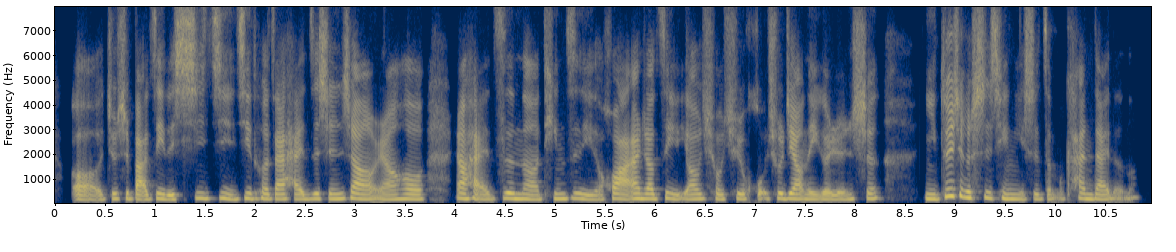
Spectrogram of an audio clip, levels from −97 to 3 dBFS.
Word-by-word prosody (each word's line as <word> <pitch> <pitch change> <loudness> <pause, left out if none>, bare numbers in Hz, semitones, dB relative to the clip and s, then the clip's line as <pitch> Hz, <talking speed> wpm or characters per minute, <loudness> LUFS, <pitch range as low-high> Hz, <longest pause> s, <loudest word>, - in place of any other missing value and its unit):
呃 175 0 -1
就 195 +3 -2
是 210 +1 -2
把 185 -2 +3
自 180 - -7
己 210 -2 +2
的 175 -2 +3
希 185 +5 0
冀 210 -2 -2
寄 200 +4 0
托 205 0 -1
在 195 0 +2
孩 195 -1 -1
子 195 +2 0
身 200 0 0
上， 210 -3 +2
然 180 - 0
后 190 -1 +1 0.3
让 215 - +3
孩 95 - 0
子 220 - +1
呢 190 -3 +1
听 200 +2 -2
自 215 +1 -3
己 180 -3 0
的 170 +1 -5
话， 210 +3 +3
按 210 0 +4
照 200 -1 +3
自 195 +3 -4
己 195 -4 -1
的 - - -8
要 190 +1 0
求 200 -1 -3
去 195 +2 -3
活 195 +2 -4
出 210 +1 0
这 210 +1 +4
样 195 - +2
的 95 - 0
一 90 - -1
个 90 0 +1
人 90 - -1
生。 210 +2 -3 0.4
你 195 -2 +1
对 295 +12 +5
这 - - +1
个 245 - +5
事 235 0 -1
情 210 -3 0
你 190 -1 -2
是 190 +1 -4
怎 185 0 -5
么 205 - -13
看 195 +1 -2
待 185 -2 0
的 - - -8
呢？ 230 +3 -12
200 Hz, 315 characters per minute, -21 LUFS, 185-210 Hz, 0.4 s, 对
